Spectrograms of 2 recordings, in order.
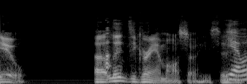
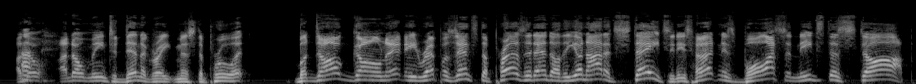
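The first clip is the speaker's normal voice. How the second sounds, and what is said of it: Louisiana-Massachusetts accent. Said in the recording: “It was a Louisiana-Massachusetts accent. ... Very good.”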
